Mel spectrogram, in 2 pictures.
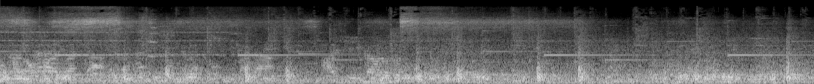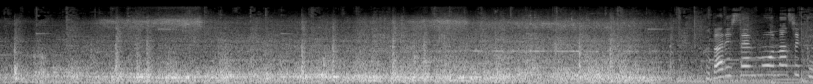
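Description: A Hankyu Kyoto Line train departs a station, rumbling and clattering loudly along the tracks, wheels clicking and squealing over a continuous roar, with a muffled announcement voice in the background.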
